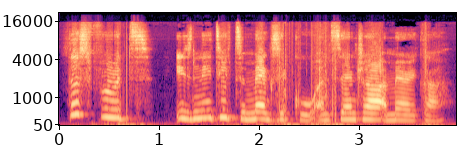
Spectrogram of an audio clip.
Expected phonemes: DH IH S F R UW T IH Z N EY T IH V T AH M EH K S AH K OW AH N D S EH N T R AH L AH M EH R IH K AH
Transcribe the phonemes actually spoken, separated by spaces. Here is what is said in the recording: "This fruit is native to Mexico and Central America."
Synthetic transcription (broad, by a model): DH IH S F R UW T IH Z N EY T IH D T AH M EH K S AH K OW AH N S EH N T R AH L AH M EH R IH K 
